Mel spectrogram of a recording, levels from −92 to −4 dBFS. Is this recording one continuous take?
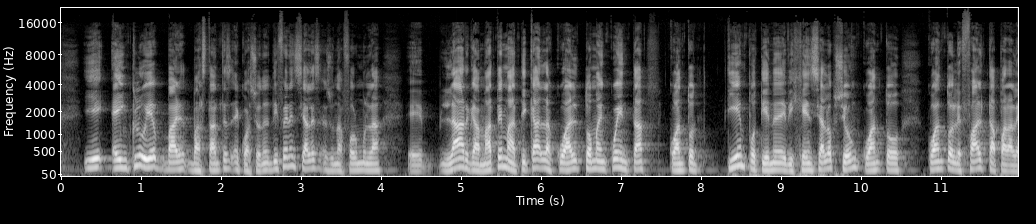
yes; 0 cuts

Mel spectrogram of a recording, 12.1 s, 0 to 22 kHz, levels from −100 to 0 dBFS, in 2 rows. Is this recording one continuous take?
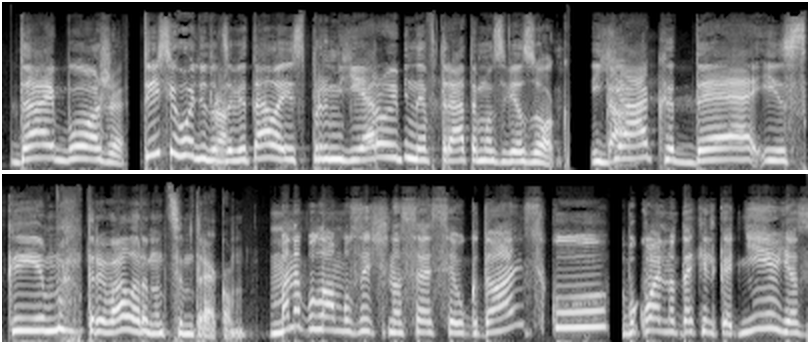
no; 3 cuts; at 1.7 s, 3.0 s, 7.1 s

